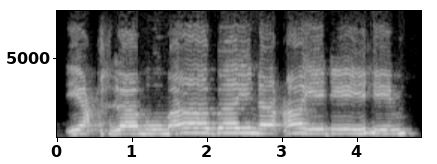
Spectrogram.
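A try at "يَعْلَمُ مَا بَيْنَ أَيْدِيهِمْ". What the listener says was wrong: Iyanya biasa aja. Ya'lamu ya kayak keselak. Ya'lamu ma baina aydihim.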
